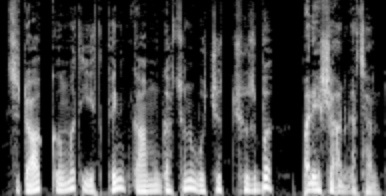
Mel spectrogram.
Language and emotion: Kashmiri, fearful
